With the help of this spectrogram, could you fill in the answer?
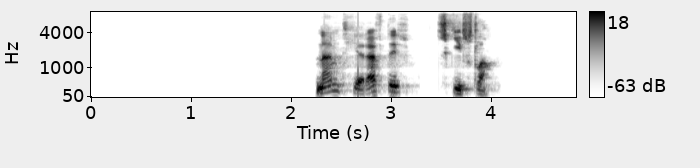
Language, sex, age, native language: Icelandic, male, 40-49, Icelandic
